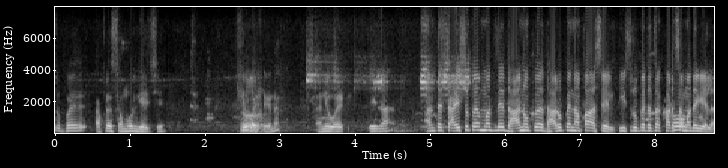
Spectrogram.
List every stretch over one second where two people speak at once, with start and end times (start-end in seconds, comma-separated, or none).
none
